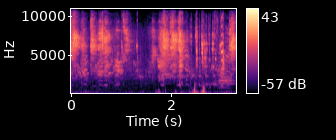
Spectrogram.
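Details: Finches at play chirp continuously in high, scratchy twitters, with a few louder low knocks and thuds toward the end.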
